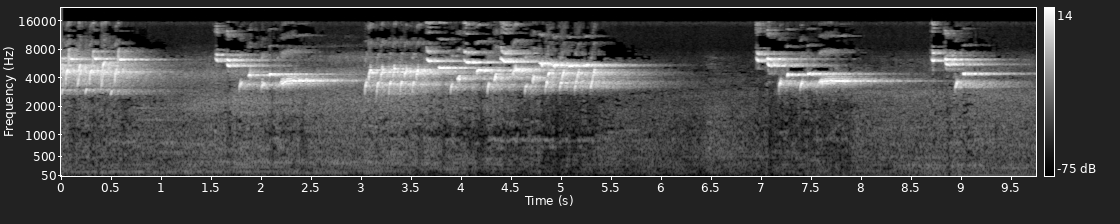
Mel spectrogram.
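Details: European goldfinch in the Moroccan Wydani song style, a kept singing bird: long high tinkling trills with stepped, falling notes in bursts of several seconds, broken by short pauses.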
